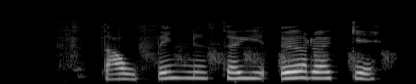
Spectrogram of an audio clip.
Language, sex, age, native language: Icelandic, female, 8, Icelandic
